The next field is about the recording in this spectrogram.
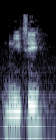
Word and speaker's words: Nietzsche: Okay, so Nietzsche is actually pronounced Nietzsche.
